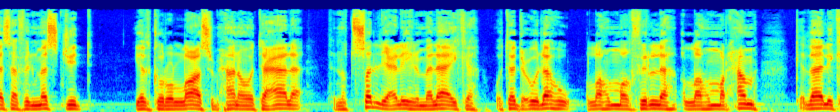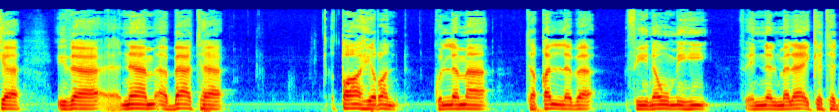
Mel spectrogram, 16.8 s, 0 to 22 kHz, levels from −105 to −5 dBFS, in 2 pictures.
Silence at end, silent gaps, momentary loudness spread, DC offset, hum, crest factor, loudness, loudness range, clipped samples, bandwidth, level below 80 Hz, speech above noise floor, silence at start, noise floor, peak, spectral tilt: 0 s; none; 10 LU; under 0.1%; none; 16 dB; -16 LUFS; 2 LU; under 0.1%; 15.5 kHz; -46 dBFS; 39 dB; 0 s; -55 dBFS; 0 dBFS; -4.5 dB/octave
